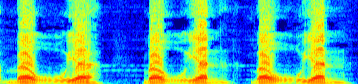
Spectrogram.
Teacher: hati-hati jangan sampai memantulkan huruf ghain. Karena huruf ghain bukan huruf mantul, tapi dia au, ya, baghya, baghyan.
